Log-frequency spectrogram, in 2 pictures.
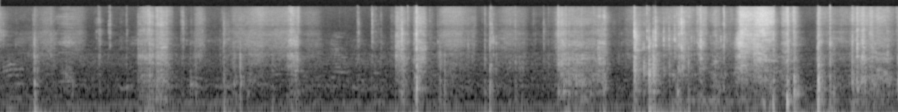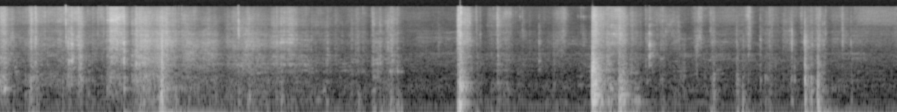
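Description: A taped cardboard shipping case being opened by hand: tape slit and torn, cardboard flaps rubbing, scraping and rustling. A few sharp knocks near the end as the sealed hobby boxes inside are pulled out and set down on the table.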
